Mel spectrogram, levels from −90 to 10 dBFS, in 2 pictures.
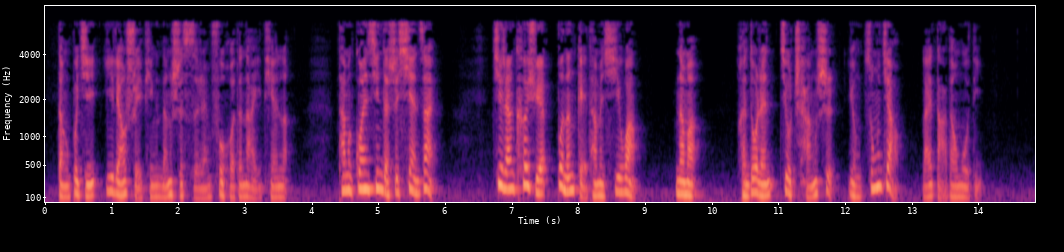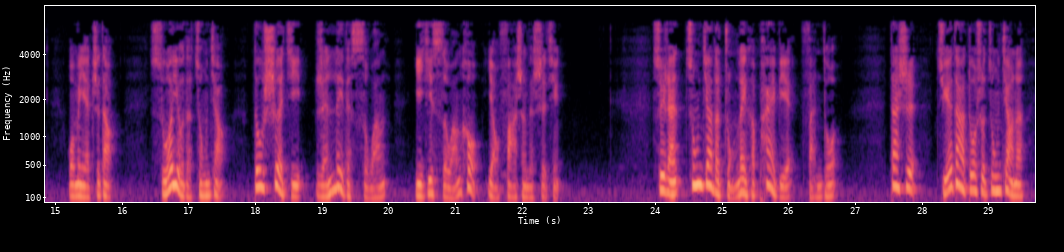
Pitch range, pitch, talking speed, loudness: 115-165 Hz, 130 Hz, 210 characters per minute, -19 LUFS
